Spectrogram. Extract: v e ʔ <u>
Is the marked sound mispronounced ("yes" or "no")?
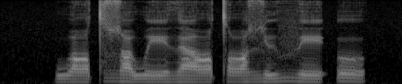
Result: yes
